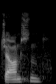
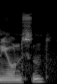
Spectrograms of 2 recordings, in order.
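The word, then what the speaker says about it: Johnsen: Hosts, your hosts, Paul Black and Johnson. Yunen. Got to say my name in the correct way.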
